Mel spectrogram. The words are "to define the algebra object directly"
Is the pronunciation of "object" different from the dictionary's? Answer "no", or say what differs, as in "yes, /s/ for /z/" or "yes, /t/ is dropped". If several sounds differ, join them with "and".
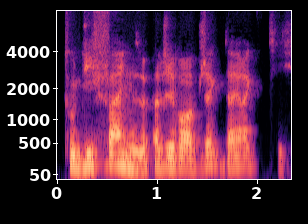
yes, /ʒ/ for /dʒ/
